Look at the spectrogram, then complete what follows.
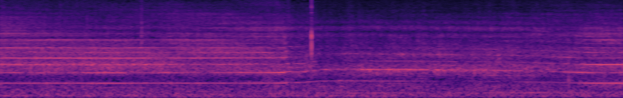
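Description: Electric radio-controlled racing boat's motor running at speed: a steady high whine with overtones. A little past halfway the whine grows quieter and rises slightly in pitch, with one sharp click, then drops back to its first pitch near the end.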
